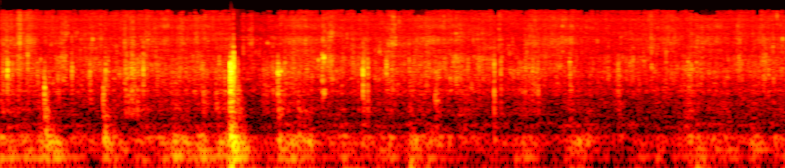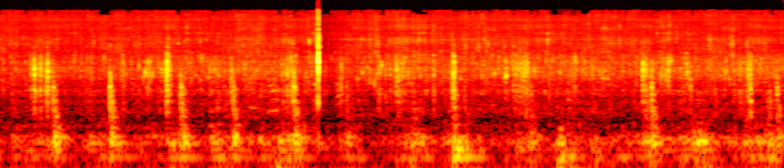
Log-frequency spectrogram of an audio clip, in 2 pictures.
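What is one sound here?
Water laps and sloshes right beside the listener.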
